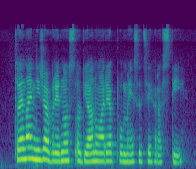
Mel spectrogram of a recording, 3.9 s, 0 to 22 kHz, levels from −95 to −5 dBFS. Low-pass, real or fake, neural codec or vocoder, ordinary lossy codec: 10.8 kHz; fake; vocoder, 24 kHz, 100 mel bands, Vocos; Opus, 32 kbps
